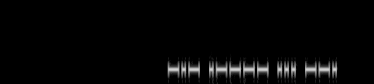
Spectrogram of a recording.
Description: Morse code, heard as a keyed tone, about 36 wpm, 700 Hz. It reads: K1SG
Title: USA Call Signs - 4 Characters - Repeated 2x - 35wpm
